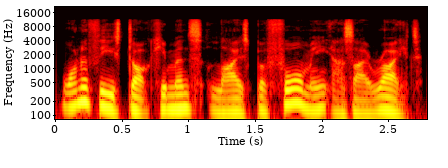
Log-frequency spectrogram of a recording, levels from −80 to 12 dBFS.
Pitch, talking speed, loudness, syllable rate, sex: 130 Hz, 215 wpm, -16 LUFS, 6.5 syllables/s, male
